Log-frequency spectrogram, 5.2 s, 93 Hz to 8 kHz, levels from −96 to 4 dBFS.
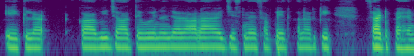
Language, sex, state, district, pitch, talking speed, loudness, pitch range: Hindi, female, Rajasthan, Nagaur, 195 Hz, 185 wpm, -24 LUFS, 190-200 Hz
